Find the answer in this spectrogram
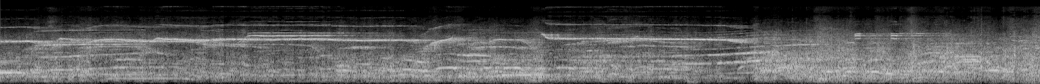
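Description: Football crowd at a match: many voices chattering and calling at once, with high drawn-out whistles over the din.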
